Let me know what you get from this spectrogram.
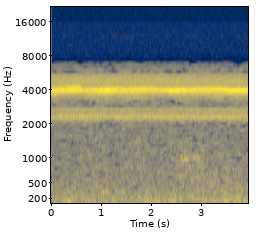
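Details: Steady high cricket trilling, an even, ringing chorus with two close tones that never breaks, heard in a peaceful insect soundscape with only a soft low murmur underneath.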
